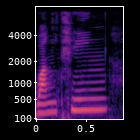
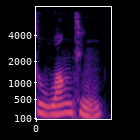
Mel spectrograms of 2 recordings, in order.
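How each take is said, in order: First: The last syllable ends in a front nasal. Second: The last syllable ends in a back nasal. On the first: The speaker calls it wrong. "it's not wanting" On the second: The speaker calls it right. "so it's wanting"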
